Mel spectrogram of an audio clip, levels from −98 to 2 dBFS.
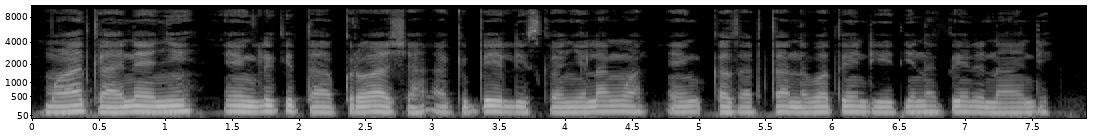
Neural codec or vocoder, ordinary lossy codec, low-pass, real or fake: none; MP3, 48 kbps; 9.9 kHz; real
